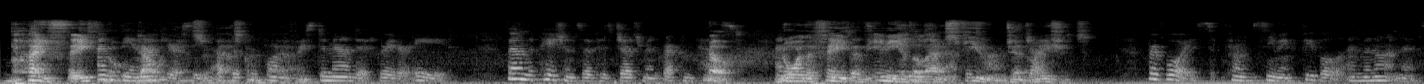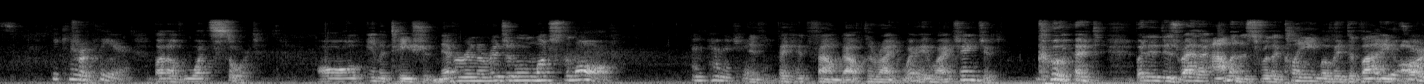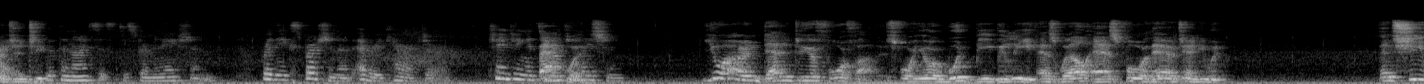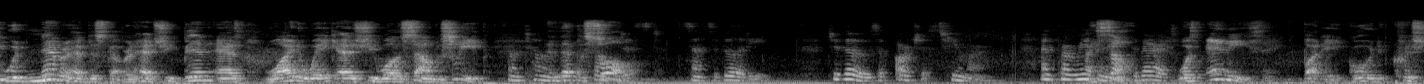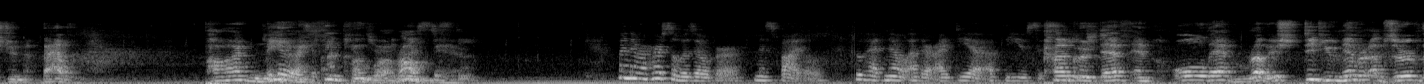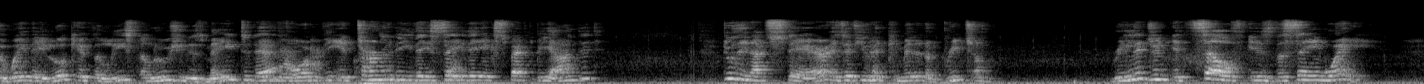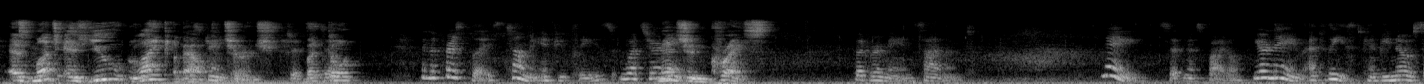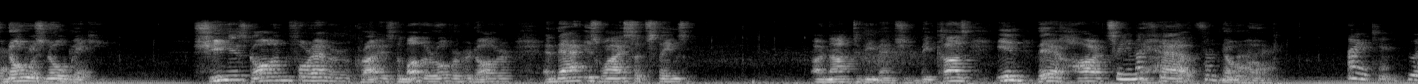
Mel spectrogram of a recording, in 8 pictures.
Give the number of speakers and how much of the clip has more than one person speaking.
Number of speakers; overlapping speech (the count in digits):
2, about 20%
